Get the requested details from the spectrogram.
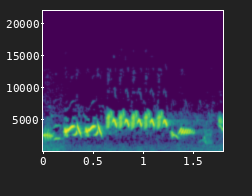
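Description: A Lincoln's sparrow sings energetically from a hedgerow on a sunny October autumn morning, a rapid, bubbling song of bright buzzy trills and warbled notes that shift in pitch, clear with no other sounds.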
